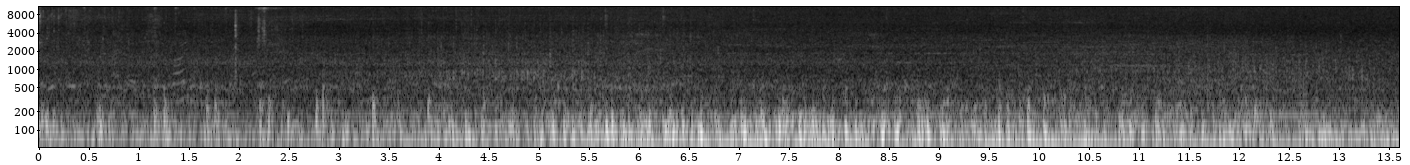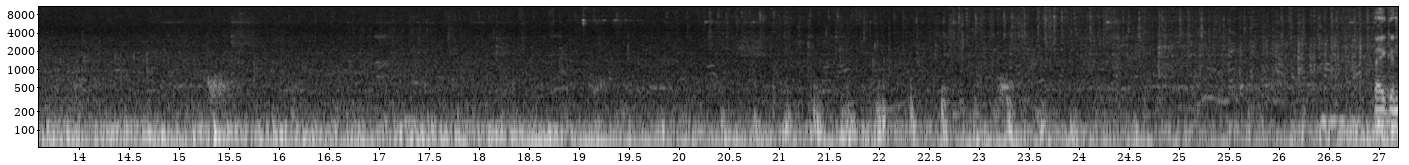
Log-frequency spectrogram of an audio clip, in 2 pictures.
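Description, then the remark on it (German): A deep, muffled rumble of ground vibration picked up by a vibration-sensitive microphone, with passing cars and bicycles swelling and fading and faint irregular thuds of footsteps and wheels within several metres, steady and dull throughout. “Es registriert vorbeifahrende Autos, Fahrräder und Schritte im Umkreis mehrerer Meter.”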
